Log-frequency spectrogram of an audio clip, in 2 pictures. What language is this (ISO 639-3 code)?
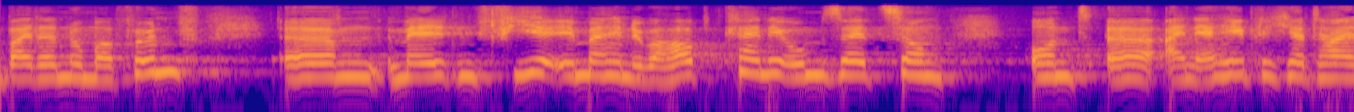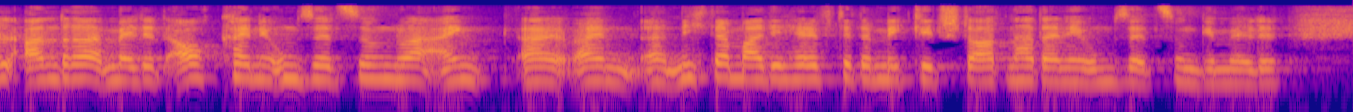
deu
